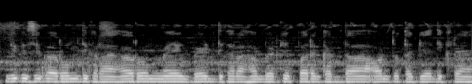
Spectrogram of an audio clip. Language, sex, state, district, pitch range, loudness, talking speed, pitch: Hindi, male, Himachal Pradesh, Shimla, 125-130 Hz, -14 LUFS, 315 wpm, 125 Hz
